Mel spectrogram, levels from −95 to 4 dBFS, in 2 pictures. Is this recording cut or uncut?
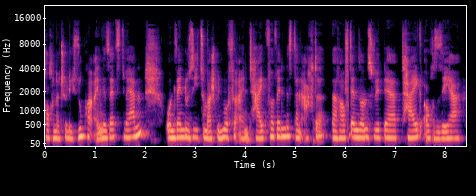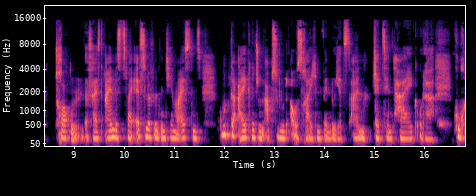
cut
